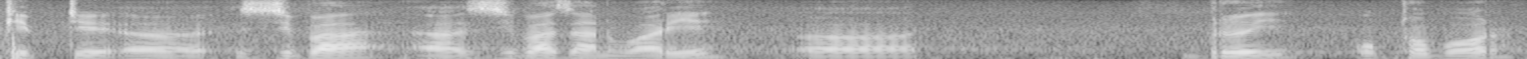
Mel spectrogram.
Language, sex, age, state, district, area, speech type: Bodo, male, 18-30, Assam, Chirang, rural, spontaneous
